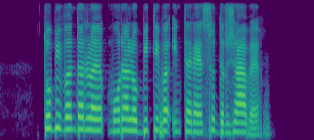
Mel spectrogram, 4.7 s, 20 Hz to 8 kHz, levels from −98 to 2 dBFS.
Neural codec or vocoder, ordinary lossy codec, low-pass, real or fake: none; none; 7.2 kHz; real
